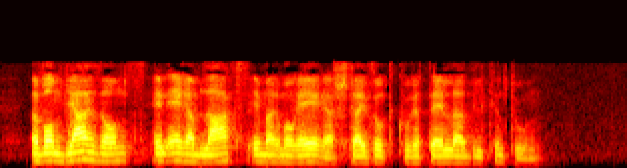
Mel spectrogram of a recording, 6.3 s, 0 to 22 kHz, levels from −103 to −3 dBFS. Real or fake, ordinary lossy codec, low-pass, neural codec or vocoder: real; AAC, 24 kbps; 5.4 kHz; none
